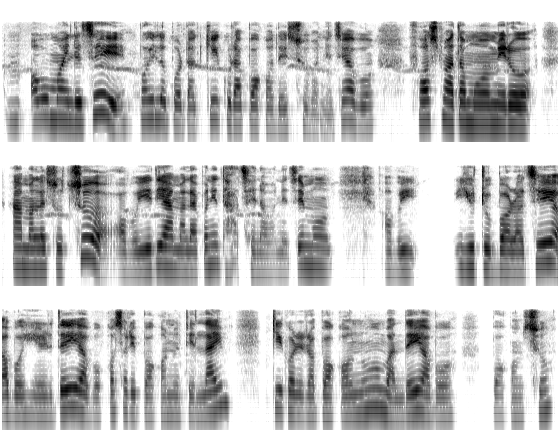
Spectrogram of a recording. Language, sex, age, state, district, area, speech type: Nepali, female, 18-30, West Bengal, Kalimpong, rural, spontaneous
